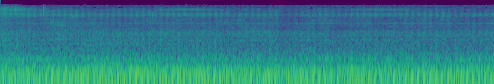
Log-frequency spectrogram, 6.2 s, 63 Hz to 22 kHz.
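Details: Audi B5 S4 cold start misfire: loud low idle with an uneven, stumbling beat that keeps breaking rhythm, cold engine missing on a cylinder; cause suspected, not confirmed.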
